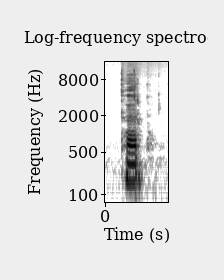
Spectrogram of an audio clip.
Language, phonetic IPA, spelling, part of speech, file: Polish, [karp], karb, noun, LL-Q809 (pol)-karb.wav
